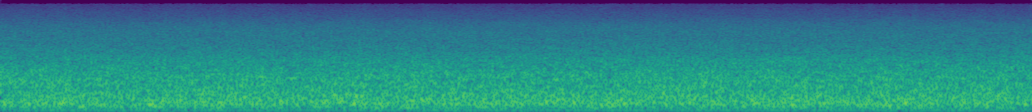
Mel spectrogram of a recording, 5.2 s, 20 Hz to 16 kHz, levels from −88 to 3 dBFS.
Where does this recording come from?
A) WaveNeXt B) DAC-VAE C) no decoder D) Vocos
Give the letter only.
B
